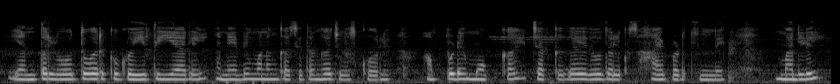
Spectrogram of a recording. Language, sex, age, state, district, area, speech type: Telugu, female, 18-30, Andhra Pradesh, Palnadu, urban, spontaneous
